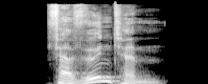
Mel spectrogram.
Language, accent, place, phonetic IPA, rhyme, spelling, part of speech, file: German, Germany, Berlin, [fɛɐ̯ˈvøːntəm], -øːntəm, verwöhntem, adjective, De-verwöhntem.ogg
- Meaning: strong dative masculine/neuter singular of verwöhnt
